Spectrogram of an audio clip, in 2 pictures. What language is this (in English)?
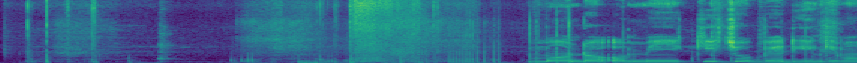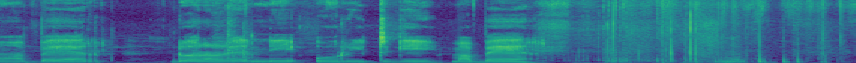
Luo (Kenya and Tanzania)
